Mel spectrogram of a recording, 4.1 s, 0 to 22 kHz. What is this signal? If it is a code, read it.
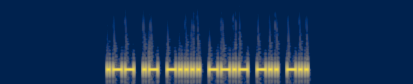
Morse code, heard as a keyed tone, about 40 wpm, 700 Hz. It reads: WA6QDD
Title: USA Call Signs - 6 Characters - 4x Character Spacing - 40wpm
